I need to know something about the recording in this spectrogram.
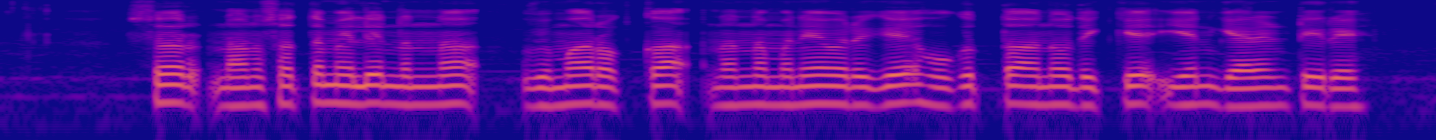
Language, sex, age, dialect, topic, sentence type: Kannada, male, 18-24, Dharwad Kannada, banking, question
